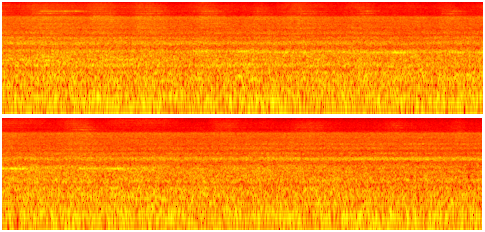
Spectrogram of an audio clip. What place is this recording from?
subway train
